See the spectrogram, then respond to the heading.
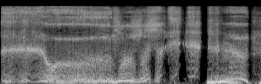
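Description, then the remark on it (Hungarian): A person vocally mimics a fax machine's screeching transmission as it sends a picture: a sustained high whine that drops into warbling, buzzing tones and choppy bursts, loud, lasting a few seconds. “egyrészt nincs is vonalas számot, ha van, akkor annak a végére egy fax készüléket betenni, hát embertelen. És akkor hallod, hogy”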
